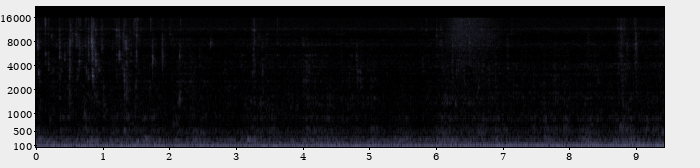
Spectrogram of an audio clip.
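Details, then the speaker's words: Old oil-fired boiler on a gravity hot-water system with no hot water: low steady rumble with gurgling and dripping; boiler overheating and kettling because its cold feed pipe is blocked. "b sounds like it might be overheating actually yeah can you hear that let's go and have a we look at the boiler now my head is telling me something here definitely sounds like it's overheating"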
